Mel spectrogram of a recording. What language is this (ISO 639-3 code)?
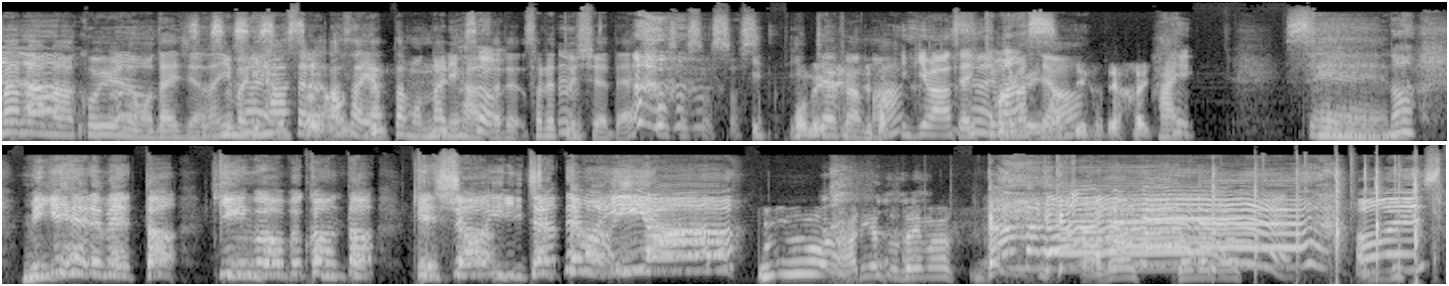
jpn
